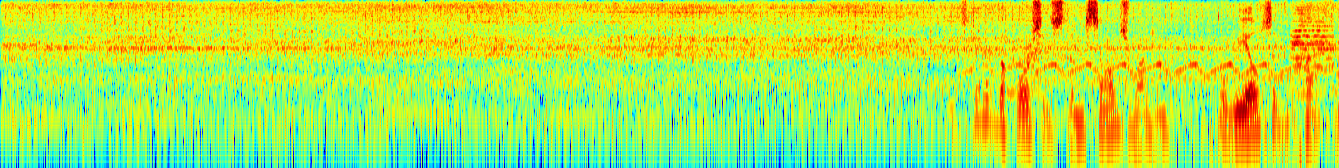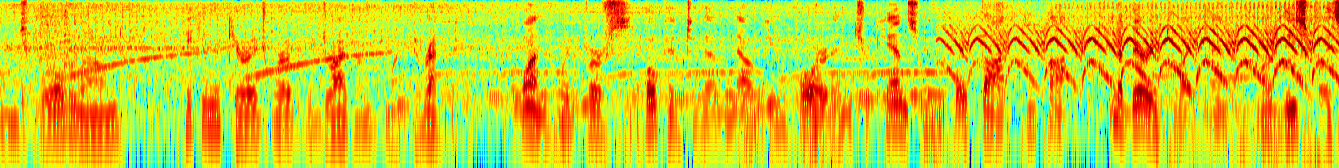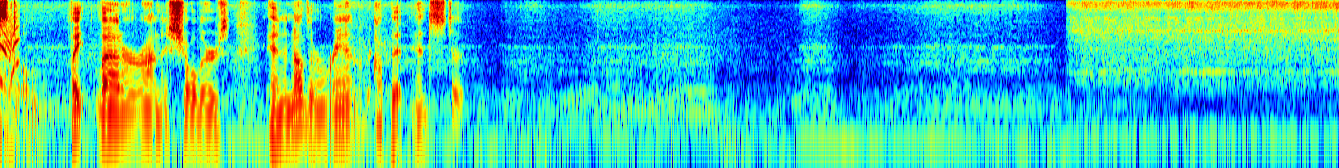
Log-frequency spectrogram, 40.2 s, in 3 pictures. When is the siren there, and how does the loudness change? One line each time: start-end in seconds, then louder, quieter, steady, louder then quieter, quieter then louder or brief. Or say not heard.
9.6-27.0 louder.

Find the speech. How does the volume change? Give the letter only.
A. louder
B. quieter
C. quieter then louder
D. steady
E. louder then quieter
D.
